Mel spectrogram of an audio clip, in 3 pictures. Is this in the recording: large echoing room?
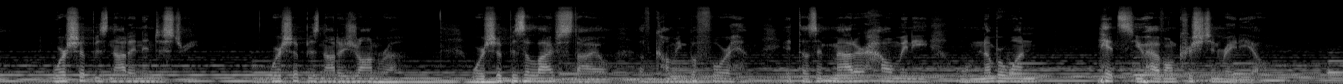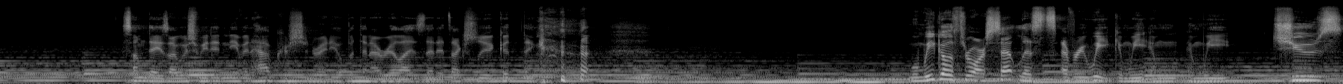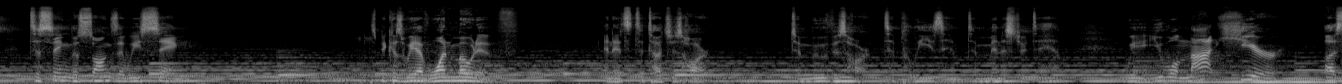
yes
